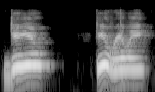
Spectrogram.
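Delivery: sceptical challenge. Retold or imitated. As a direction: throw it back at him in disbelief. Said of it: "I looked at him and I go".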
